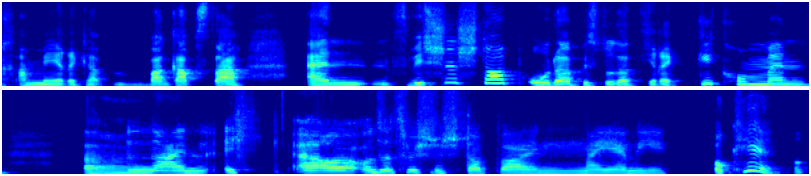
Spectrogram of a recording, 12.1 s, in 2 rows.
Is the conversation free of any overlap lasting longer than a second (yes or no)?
yes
